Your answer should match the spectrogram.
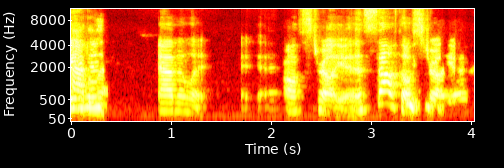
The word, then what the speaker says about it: Adelaide: Adelaide, Australia, South Australia, correct?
